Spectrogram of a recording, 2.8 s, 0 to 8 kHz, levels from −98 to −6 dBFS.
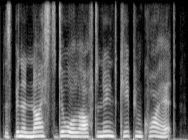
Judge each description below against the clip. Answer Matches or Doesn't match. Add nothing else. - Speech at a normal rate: Doesn't match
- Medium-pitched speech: Doesn't match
